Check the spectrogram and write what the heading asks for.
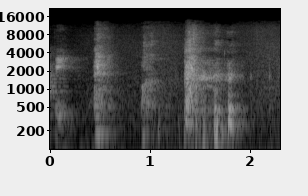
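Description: A young man laughing in several short bursts, a break-up of helpless laughter.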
